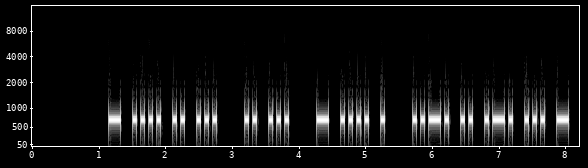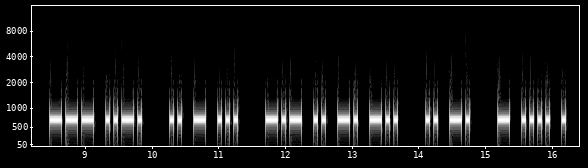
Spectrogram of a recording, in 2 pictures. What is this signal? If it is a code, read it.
Morse code, heard as a keyed tone, about 20 wpm, 700 Hz. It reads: THIS IS THE FIRST OF ITS KIND IN THE
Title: Sentences with 6-Word Phrases - Spoken Beginning - 20wpm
